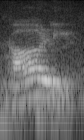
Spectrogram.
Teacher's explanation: In Sanskrit, we might say L with the tongue forward, or we might sometimes say L with the tongue farther back in the palate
